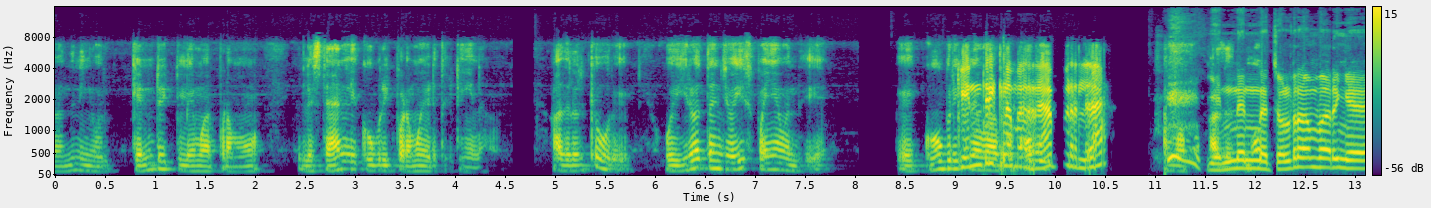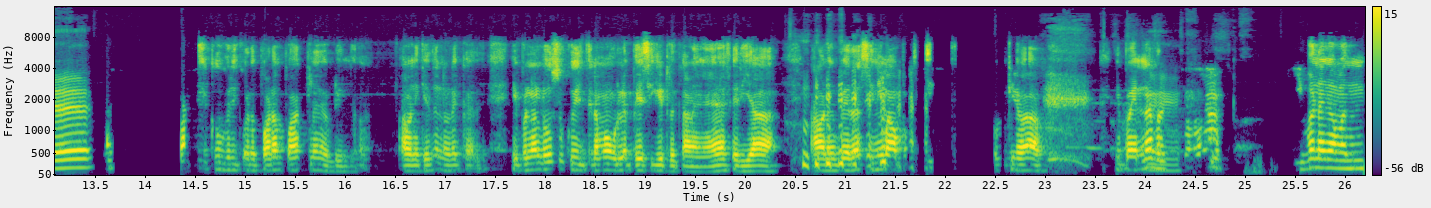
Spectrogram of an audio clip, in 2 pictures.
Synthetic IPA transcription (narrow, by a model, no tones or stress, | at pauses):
ʋɐnd̪ɯniːŋɡɐɔɾɯkɛɳɖɾikːleːmaɾpɐɽɐmõː | ɪlːɐsʈaːnlikːuːbɪɾɪkːpɐɽɐmõːɛɽɯt̪ːɯ̥kːɪ̥ʈːiŋɡɐnːaː | ɐ̰ðɪlɪɾɯkːɐɔɾɯ̰ | ɔɾɯɪɾɯbɐt̪ːɐɲd͡ʒɯʋɐjɐsɯ̥pɐjːɐ̃ʋɐnd̪ɯ̰ | kuːbɪɾɪkɛnɖɾikːleːmɐɾɾeːpɐɾlɐ | maɛnːɛnːɐsɔlɾãːpaːɾɯŋɡɐ | paːʈːikuːbɪɾɪkːoːɽɐpɐɽɐmpaːkɐlɐɐpːɐɽɪnd̪ɐlã̰ː | ɐ̰ʋɐnɯkːeðɯnɐɽɐkːa̰ːðɯɪpːolãːluːsɯkːuːjɪt̪ːɪnɐmaːʊɽlːɐpeːsɪkːɪʈːɪɾɯkːaːnɐːŋɡɐsɐɾɪjaː | ɐ̰ʋɐnɯkːɯeːðãːsɪnɪmaːpɐɽɯt̪ːɯ | oːkeːʋaː | ɪpːoːɛnːɐpɐɽ | ɪʋɐ̃naːŋɡɐʋɐn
